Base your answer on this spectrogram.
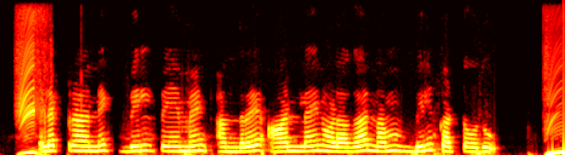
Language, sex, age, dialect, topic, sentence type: Kannada, female, 18-24, Central, banking, statement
